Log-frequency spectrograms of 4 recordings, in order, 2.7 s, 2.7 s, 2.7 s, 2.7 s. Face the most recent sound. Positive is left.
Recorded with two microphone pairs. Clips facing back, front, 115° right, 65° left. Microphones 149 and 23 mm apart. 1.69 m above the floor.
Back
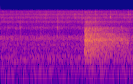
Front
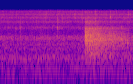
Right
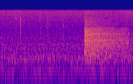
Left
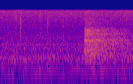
turn(degrees=180)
